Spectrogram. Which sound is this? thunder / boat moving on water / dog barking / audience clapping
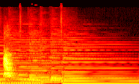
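dog barking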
